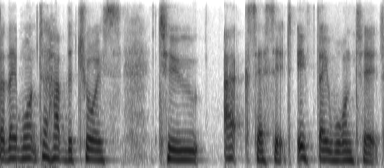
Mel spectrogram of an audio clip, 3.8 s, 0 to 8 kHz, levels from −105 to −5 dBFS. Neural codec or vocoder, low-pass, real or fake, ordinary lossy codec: none; 7.2 kHz; real; Opus, 24 kbps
